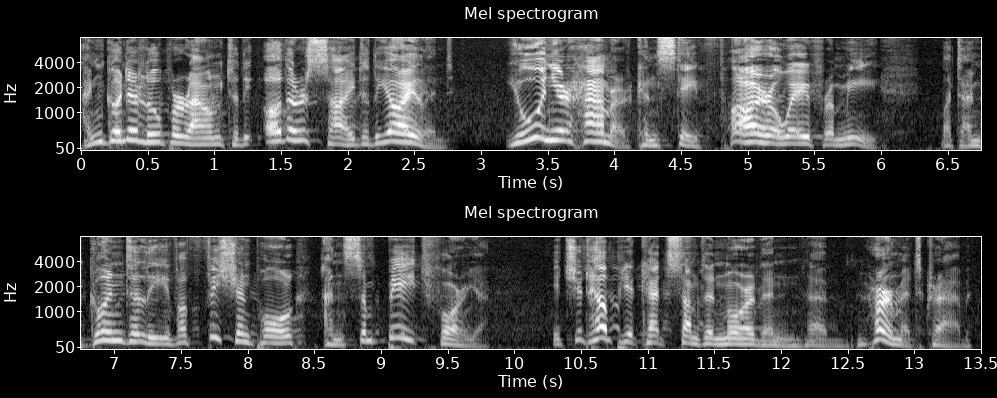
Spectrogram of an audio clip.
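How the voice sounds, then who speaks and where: An actor playing a gruff but kindly old fisherman in a fantasy audio drama, with a folksy, muttering, rustic way of talking. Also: fairly high pitch, big pitch swings, moderate pace, a bit bright, distant mic, heavily acted. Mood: grudgingly kind.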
